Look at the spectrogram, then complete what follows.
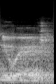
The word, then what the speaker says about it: New Age: Age writing, which is New Age pronounced rhyme with sewage.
